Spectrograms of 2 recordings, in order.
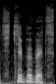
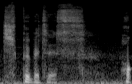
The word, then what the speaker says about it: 秩父別: Tôi đến từ Saitama nên lúc đầu tôi đọc là "Chichibubetsu", nhưng thực ra nó là "Chippubetsu".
